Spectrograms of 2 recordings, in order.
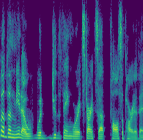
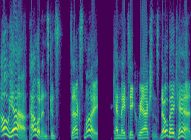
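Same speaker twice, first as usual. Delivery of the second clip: video game menu narrator voice; 4 semitones higher, 3 dB louder than usual. Imitating a game menu reading rules aloud: game menu narrator voice. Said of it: "like when you're going through a menu in a game".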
